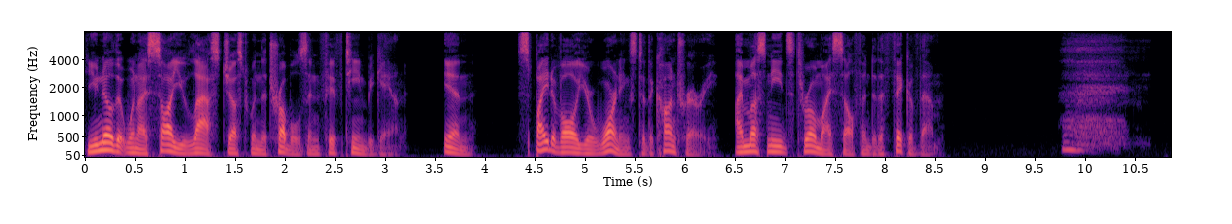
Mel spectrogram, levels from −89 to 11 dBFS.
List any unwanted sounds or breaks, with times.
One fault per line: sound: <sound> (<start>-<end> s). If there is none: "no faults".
sound: sigh (9.7-10.7 s)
